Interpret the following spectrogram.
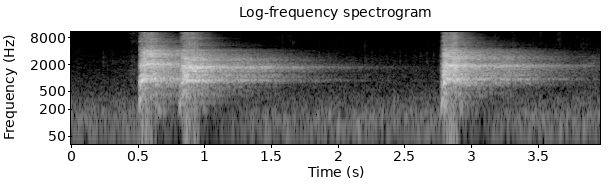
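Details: Young Norfolk Terrier, under a year old, confronting a cat indoors, letting out two sharp, high barks in quick succession, then a third bark after a two-second pause. Each bark rings on in a reverberant room.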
